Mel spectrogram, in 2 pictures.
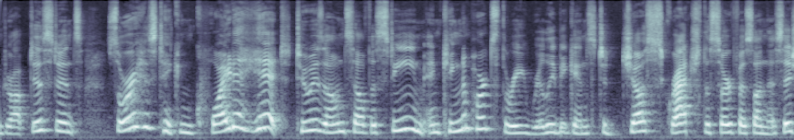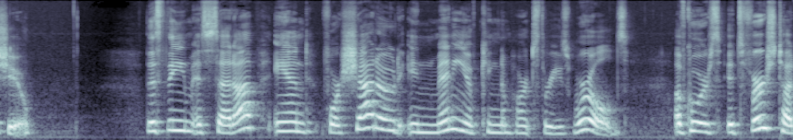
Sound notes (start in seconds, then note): none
